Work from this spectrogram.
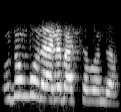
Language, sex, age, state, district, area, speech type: Dogri, female, 30-45, Jammu and Kashmir, Udhampur, urban, conversation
